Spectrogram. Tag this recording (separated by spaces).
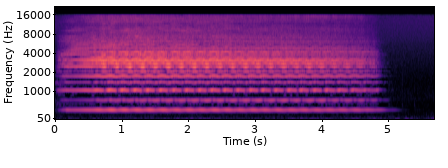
violin vibrato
